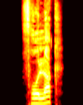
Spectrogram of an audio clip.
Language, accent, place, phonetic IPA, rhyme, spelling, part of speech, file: German, Germany, Berlin, [fʁoːˈlɔk], -ɔk, frohlock, verb, De-frohlock.ogg
- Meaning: 1. singular imperative of frohlocken 2. first-person singular present of frohlocken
